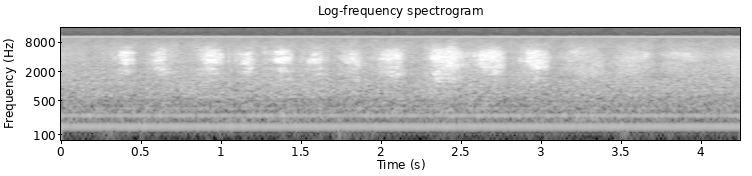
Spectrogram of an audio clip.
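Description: Whiteboard eraser rubbed back and forth on a whiteboard: about a dozen quick, faint scrubbing strokes, about four a second, stopping about three seconds in.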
